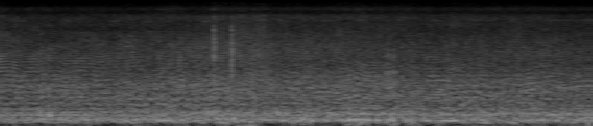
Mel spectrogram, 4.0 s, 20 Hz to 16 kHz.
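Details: Honey bees at a hive entrance on July 22nd, 2024: a dense, steady low hum from many wings, with faint higher droning bands wavering through it and no other clear sounds.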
